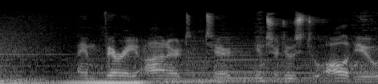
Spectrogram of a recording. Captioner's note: voiceover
